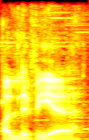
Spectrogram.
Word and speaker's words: Olivier: it is do you think it's Olivia or Olivier and shatu as well and Watchman Watchman what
